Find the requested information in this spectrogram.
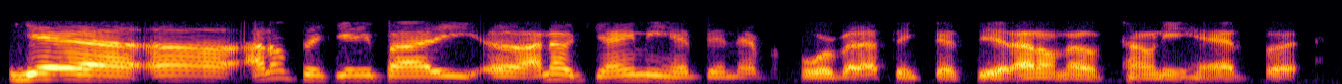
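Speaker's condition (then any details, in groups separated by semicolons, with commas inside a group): No condition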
